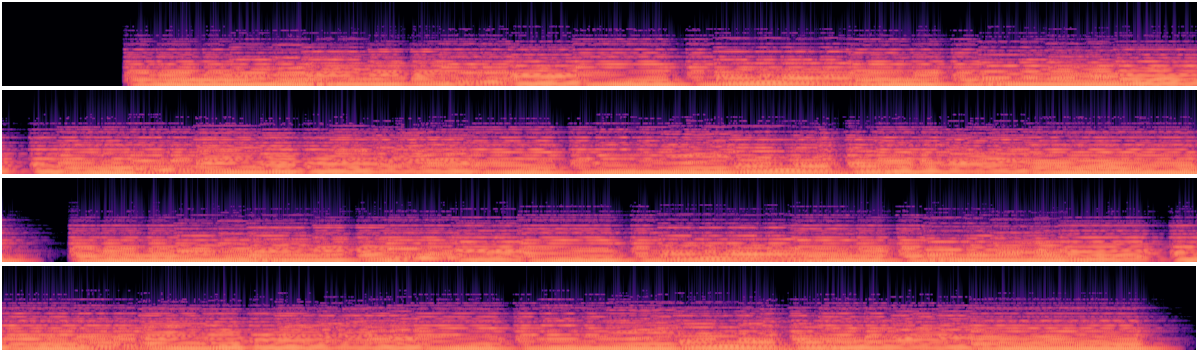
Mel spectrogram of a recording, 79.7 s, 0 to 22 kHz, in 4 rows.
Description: Organ
(CM)   3/Ab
